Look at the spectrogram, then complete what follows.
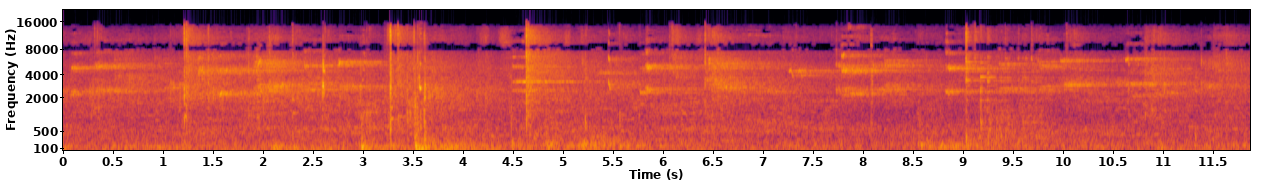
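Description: Athletic shoes squeaking on a gym's hardwood floor between badminton rallies, with low footfall thuds and a few sharp clicks, in a large echoing hall.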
